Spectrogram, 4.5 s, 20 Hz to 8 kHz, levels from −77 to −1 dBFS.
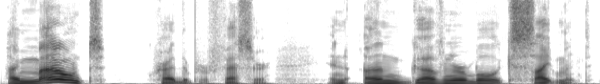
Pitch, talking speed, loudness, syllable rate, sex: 105 Hz, 105 wpm, -18 LUFS, 4.7 syllables/s, male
